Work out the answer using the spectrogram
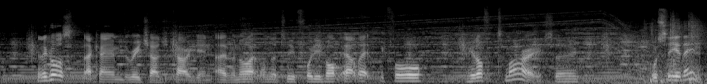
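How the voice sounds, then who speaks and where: A man's voice: mid-range voice, animated, fairly quick. Chatty Australian man vlogging from his car. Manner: chatty, talks while driving, loose asides and fillers. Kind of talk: casual road trip vlog narration. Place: inside a moving car. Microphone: dash-mounted camera. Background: background music.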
